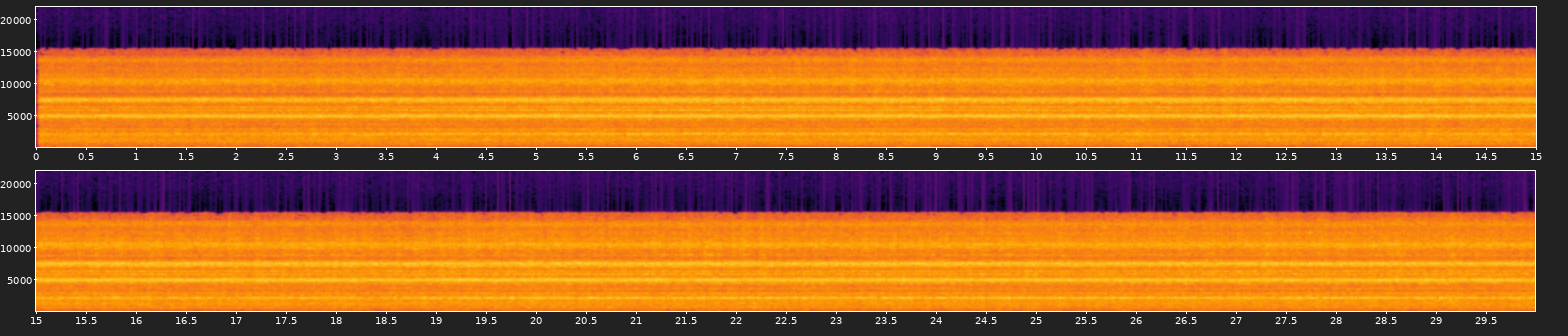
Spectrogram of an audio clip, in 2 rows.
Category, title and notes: Sound effects > Other mechanisms, engines, machines
Cotton Spinner machine
The deafening sound of a cotton spinning machine dating from the 1880s. Recorded on an Edirol R-09 field recorder in August 2010 at the Manchester Museum of Science and Industry (MOSI).
textile-manufacture, mosi, machine, mills, cotton, victorian, spindle, whine, weaving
